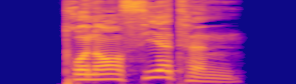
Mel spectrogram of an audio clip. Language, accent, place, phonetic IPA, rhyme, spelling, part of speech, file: German, Germany, Berlin, [pʁonɔ̃ˈsiːɐ̯tn̩], -iːɐ̯tn̩, prononcierten, adjective / verb, De-prononcierten.ogg
- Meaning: inflection of prononciert: 1. strong genitive masculine/neuter singular 2. weak/mixed genitive/dative all-gender singular 3. strong/weak/mixed accusative masculine singular 4. strong dative plural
